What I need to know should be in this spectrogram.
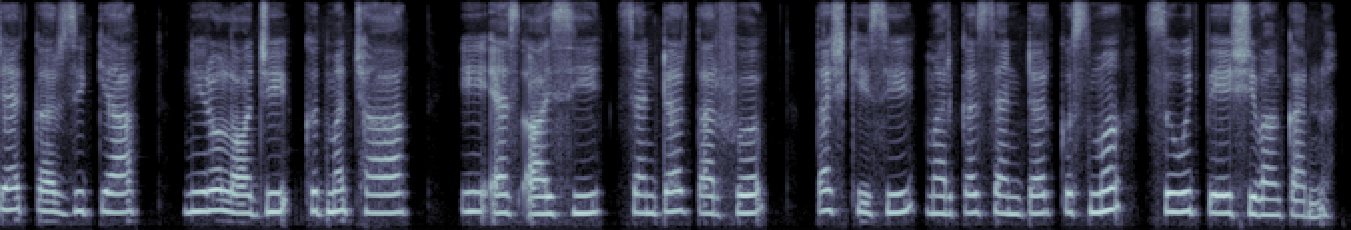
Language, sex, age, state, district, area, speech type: Kashmiri, female, 18-30, Jammu and Kashmir, Kulgam, rural, read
